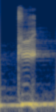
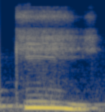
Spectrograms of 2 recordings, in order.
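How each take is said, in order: First: की with a short i. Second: की with a long ee; long kee. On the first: Teacher shows the short i, short and quick. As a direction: clip the vowel short, छोटी ई. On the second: Teacher shows the long ee, drawn out. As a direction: stretch the vowel, बड़ी ई. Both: Shown as a demonstration. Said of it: "इसको बोलते हैं की".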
